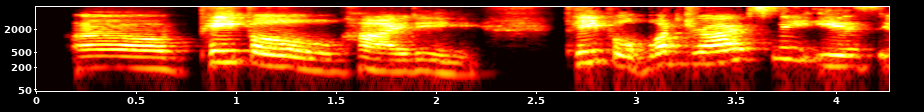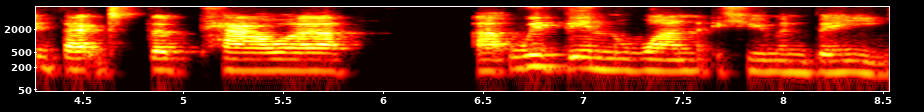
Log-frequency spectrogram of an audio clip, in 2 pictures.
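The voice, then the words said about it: Australian accent. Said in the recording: “comes from down under ... Love the accent”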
